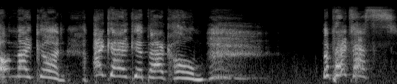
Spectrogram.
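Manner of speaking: frantic, high, hushed panicking. Telling a story, acting out someone freaking out. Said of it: "he starts freaking out".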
